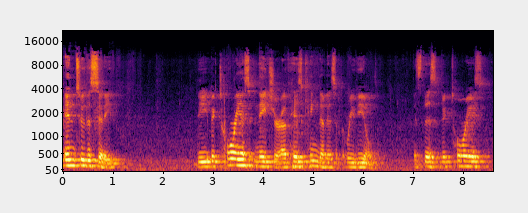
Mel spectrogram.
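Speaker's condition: No condition

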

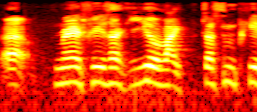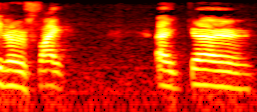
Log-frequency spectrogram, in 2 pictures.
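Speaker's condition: Cerebral palsy, mild; sounds like Wendy's drive-through speaker box

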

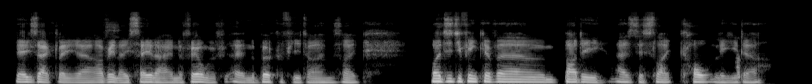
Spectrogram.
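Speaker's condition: No condition

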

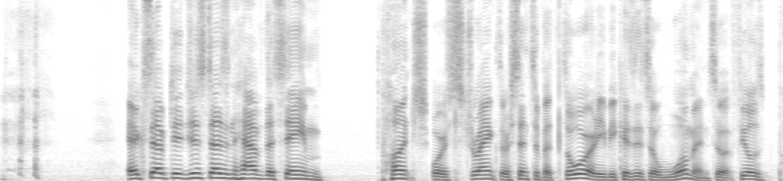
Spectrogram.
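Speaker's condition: No condition

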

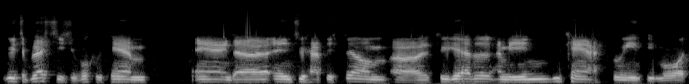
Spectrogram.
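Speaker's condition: Deafness, born deaf

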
